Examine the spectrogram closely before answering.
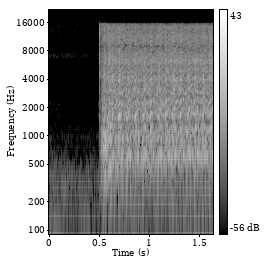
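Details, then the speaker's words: Battery-powered portable jet cleaner (Reaim) that had been dead, humming without turning or pumping water. Tested after the rotor's grease was checked and its housing screwed back on. Short silence, then a steady, even hiss and hum with no knocking. Pump, piston and motor back to normal. "Oke, seperti itu ya. Sudah kembali normal ya, Teman-teman ya untuk pompanya dan untuk pistonnya dan juga untuk dinamonya."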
